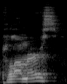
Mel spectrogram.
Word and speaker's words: plumbers: job called plum bean no we don't say the B the B is silent but plumbers and plumbing come from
